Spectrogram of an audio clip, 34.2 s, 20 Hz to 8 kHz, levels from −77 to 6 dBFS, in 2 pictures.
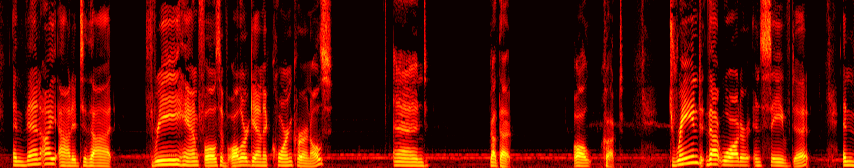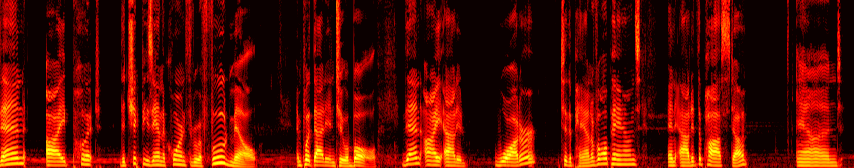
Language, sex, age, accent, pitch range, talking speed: English, female, 50-69, American, 145-205 Hz, 100 wpm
